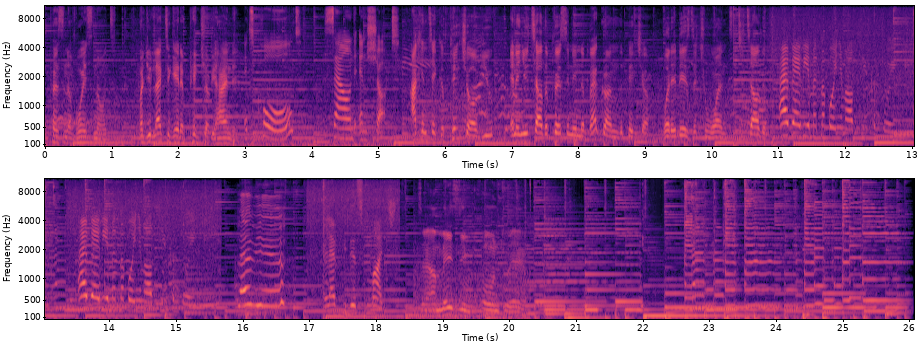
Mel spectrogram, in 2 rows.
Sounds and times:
Music: 0.0s - 26.0s.

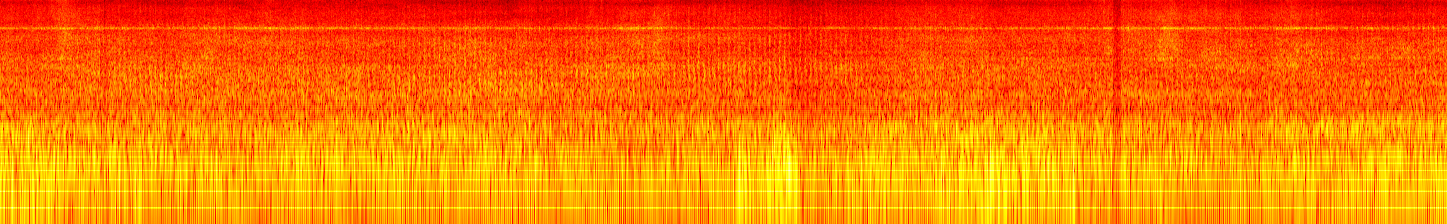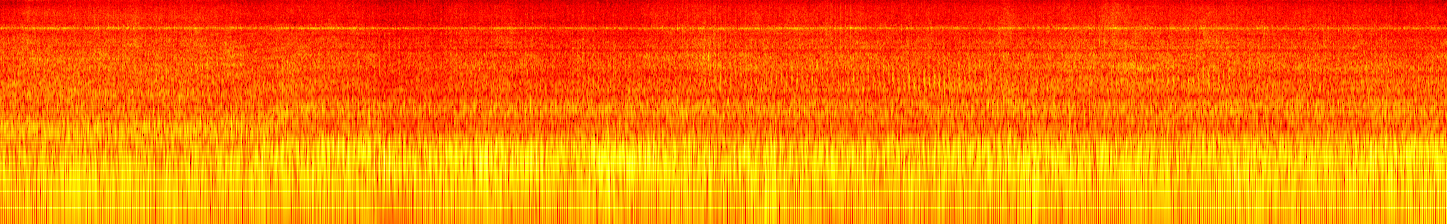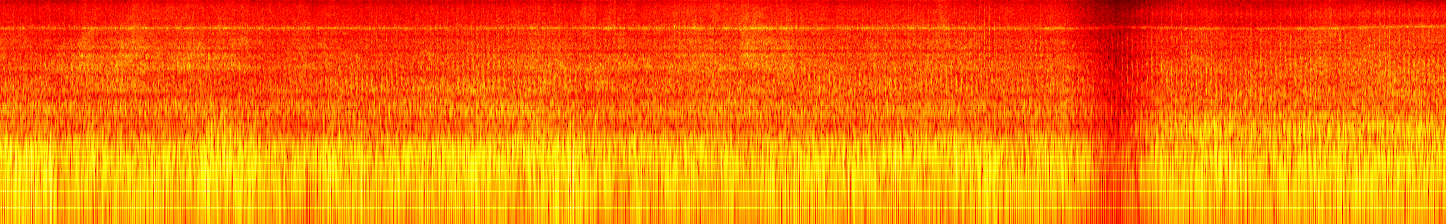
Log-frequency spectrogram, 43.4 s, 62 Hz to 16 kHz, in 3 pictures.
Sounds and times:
Helicopter: 0.0s - 43.4s.

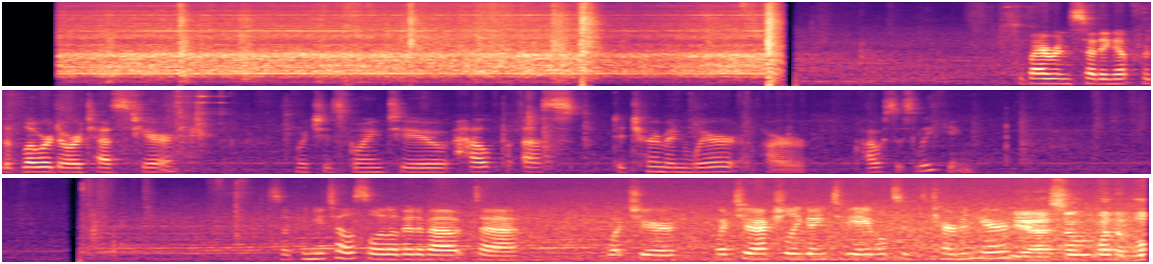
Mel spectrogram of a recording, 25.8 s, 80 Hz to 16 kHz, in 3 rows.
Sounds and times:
Speech: 7.7s - 10.0s, 10.8s - 16.0s, 19.4s - 21.2s, 21.8s - 25.8s.

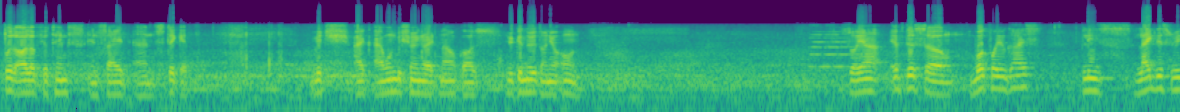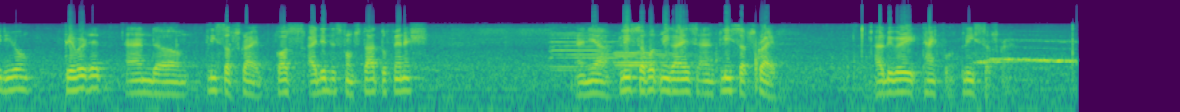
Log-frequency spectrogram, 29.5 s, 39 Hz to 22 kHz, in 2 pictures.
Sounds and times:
Speech: 0.0s - 2.4s, 3.9s - 7.3s, 10.6s - 20.1s, 22.0s - 24.5s, 25.6s - 27.4s.

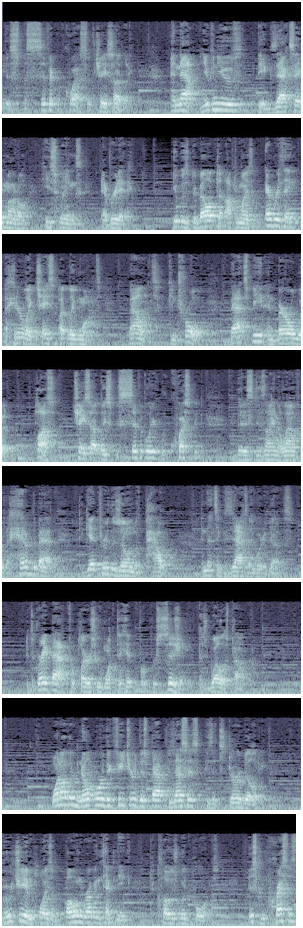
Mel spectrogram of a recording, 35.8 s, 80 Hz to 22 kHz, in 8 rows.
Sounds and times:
Speech: 0.0s - 26.2s, 27.6s - 35.8s
Music: 0.0s - 35.8s.

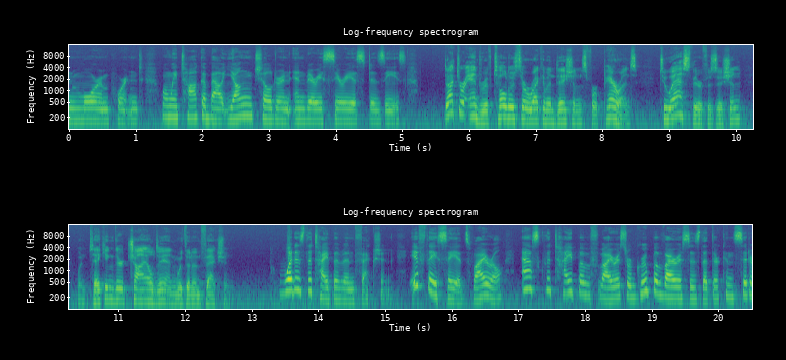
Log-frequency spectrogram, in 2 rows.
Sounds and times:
Speech: 0.0s - 5.0s, 5.7s - 12.7s, 13.4s - 20.5s
Inside, small room: 0.0s - 20.5s.

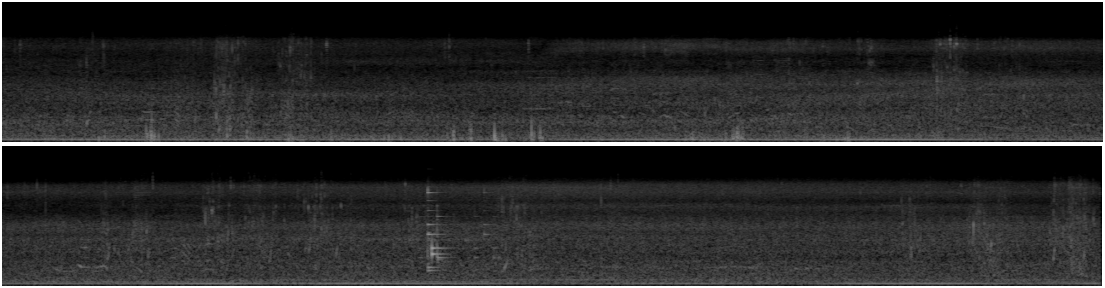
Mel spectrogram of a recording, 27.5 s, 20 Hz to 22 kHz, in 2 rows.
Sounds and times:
Outside, urban or manmade: 0.0s - 27.5s.

